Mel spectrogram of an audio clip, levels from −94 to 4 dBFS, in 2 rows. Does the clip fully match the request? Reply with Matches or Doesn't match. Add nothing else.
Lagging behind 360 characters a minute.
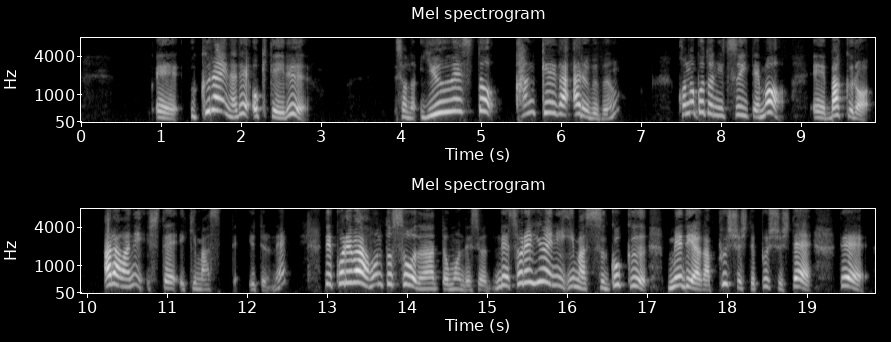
Matches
